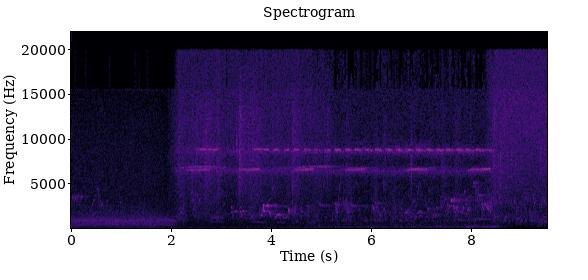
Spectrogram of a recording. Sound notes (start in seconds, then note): 2.0 birds chirping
